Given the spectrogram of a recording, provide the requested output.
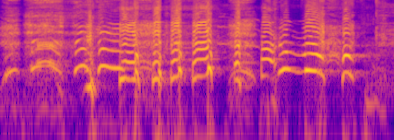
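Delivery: pleading with a phone while shaking it, high and laughing; mock desperate plea. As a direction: beg the lost notes to come back, squeaking through laughter. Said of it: "the desperate shake".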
